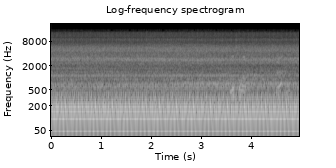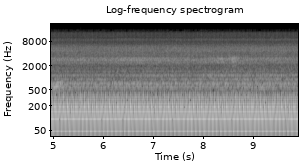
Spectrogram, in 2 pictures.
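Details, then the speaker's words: Subaru idling: loud, lumpy idle with uneven beat about twice a second, stumbling and misfiring, also accelerated poorly; cause found to be a bad idle air control valve (IACV). "this baby is misfiring so check all your sparks check your injectors"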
